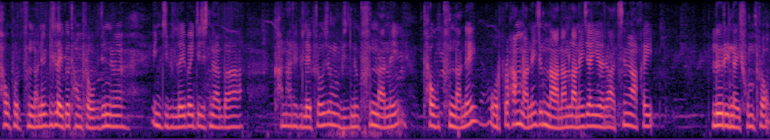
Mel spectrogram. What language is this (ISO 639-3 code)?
brx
